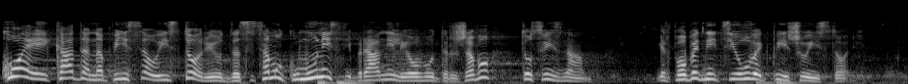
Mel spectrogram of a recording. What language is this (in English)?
Serbian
